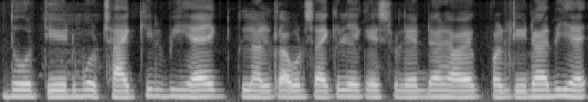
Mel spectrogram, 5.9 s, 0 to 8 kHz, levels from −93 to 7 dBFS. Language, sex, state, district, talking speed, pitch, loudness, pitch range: Hindi, male, Bihar, West Champaran, 155 wpm, 175 Hz, -16 LUFS, 170-185 Hz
